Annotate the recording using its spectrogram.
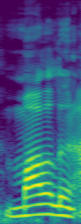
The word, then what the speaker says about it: Mala Luna: Mala Luna.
